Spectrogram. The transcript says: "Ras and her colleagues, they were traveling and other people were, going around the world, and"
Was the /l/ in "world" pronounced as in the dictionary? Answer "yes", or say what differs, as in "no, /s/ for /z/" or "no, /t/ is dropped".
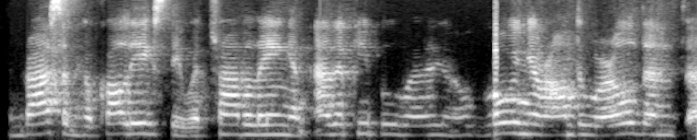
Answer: yes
